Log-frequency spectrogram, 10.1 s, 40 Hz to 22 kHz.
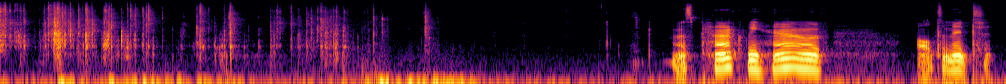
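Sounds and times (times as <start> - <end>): cards rustling: 0.0 - 5.0
plastic wrapper crinkling: 0.0 - 5.0.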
